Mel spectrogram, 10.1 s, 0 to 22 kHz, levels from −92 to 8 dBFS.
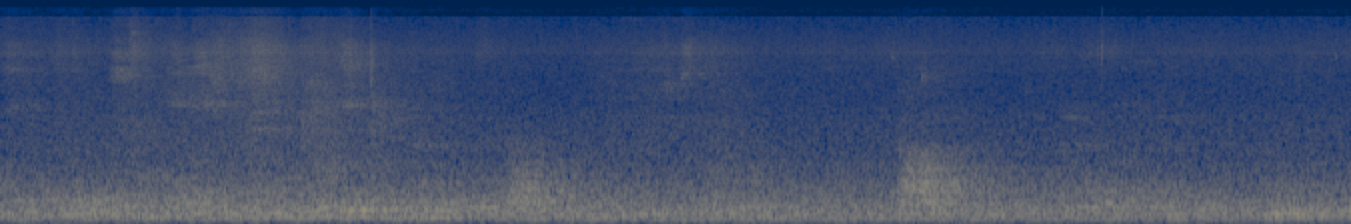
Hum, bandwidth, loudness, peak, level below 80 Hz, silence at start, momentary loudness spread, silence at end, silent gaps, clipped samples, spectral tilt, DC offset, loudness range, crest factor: none; 19.5 kHz; -40 LUFS; -22 dBFS; -62 dBFS; 0 s; 5 LU; 0 s; none; under 0.1%; -5 dB/octave; under 0.1%; 3 LU; 16 dB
